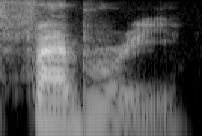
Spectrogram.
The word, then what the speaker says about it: February: well there yeah it's february february some people say february no it's not february yeah february february yeah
